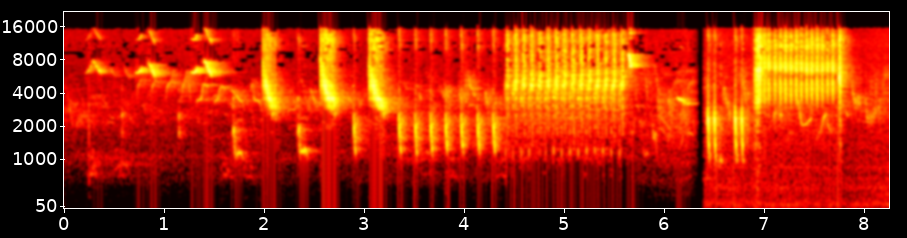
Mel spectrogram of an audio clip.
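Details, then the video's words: Nightingale singing live, delivering varied phrases: thin whistles, loud downward-swept notes repeated in series, a rapid chattering trill, then more sharp notes and a second buzzing trill. "Dengê bilbilan - Nightingale sound - Bülbül sesi"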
